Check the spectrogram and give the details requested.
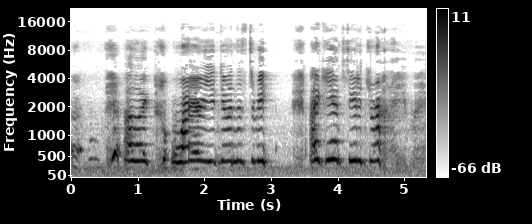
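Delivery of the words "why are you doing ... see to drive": high, pleading laughter through tears. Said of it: "I was laughing so hard".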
